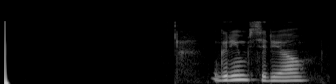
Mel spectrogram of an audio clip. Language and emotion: Russian, neutral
